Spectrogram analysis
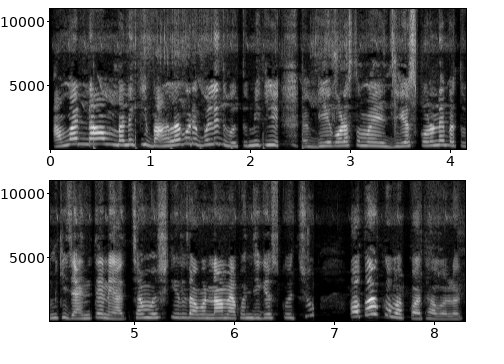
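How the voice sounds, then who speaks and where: High-pitched, fast, nagging Bengali village woman. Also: lively intonation, bright, forceful tone, no room sound, studio quality. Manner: nagging, scolding, insistent. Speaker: prank caller posing as the wife of the person called. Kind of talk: prank phone call, casual spoken Bengali.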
